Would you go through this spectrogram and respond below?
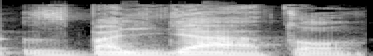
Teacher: S also becomes z before a voiced consonant, like in sbagliato.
